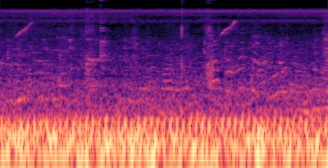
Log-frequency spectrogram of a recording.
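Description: Wind buffeting the microphone as a steady, fluttering low rumble, with faint distant voices and a few short, high rising chirps.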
